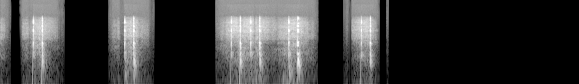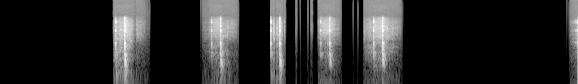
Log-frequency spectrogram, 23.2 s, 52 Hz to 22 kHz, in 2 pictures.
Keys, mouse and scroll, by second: 1.6 click, 3.1 shift+click, 4.7 click, 5.1 click, 5.8 shift+click, 7.3 shift+click, 8.0 typing, 9.1-13.5 typing, 10.3 Tab, 14.0 click, 14.7-15.2 scroll down 2, 15.2-15.9 scroll up 2, 15.9 click, 17.0 click, 18.1 click, 19.1 click, 19.8-21.0 typing, 23.1 typing.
